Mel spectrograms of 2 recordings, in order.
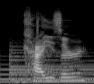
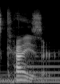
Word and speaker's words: Caesar: or kaiser the letter c is always hard in latin so like a k the a e diphthong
